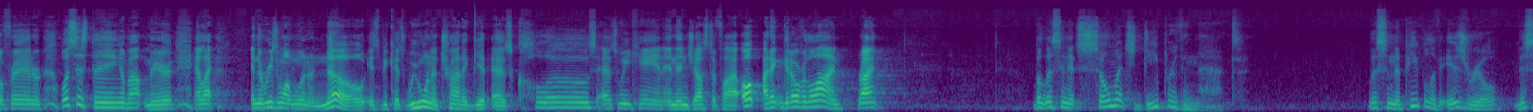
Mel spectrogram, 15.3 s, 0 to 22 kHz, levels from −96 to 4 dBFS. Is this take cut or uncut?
uncut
